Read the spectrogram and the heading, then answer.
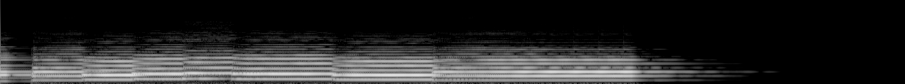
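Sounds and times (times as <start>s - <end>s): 
bassoon: 0.0s - 7.2s.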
